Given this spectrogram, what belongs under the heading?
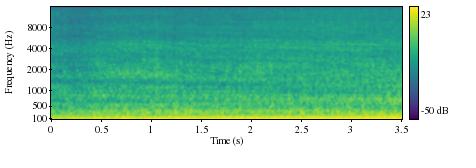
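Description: A mini excavator's diesel engine at full throttle: a loud, steady, droning hum with a strong low tone, continuous and unchanging throughout, close by.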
